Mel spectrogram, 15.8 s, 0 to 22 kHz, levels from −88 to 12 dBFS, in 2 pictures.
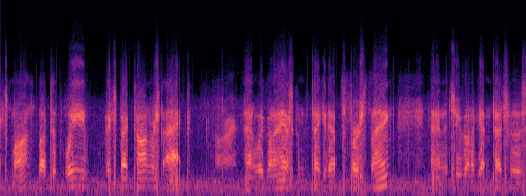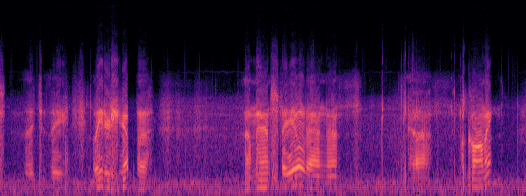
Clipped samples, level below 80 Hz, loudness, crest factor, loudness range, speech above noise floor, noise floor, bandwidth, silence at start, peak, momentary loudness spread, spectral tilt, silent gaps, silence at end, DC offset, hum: under 0.1%; -48 dBFS; -19 LUFS; 16 dB; 2 LU; 19 dB; -39 dBFS; 11.5 kHz; 0 s; -4 dBFS; 17 LU; -5 dB/octave; none; 0 s; under 0.1%; none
